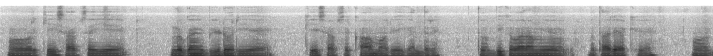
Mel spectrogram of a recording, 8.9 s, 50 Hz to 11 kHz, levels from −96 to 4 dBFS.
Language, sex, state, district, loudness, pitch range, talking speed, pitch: Hindi, male, Rajasthan, Churu, -19 LUFS, 100-105 Hz, 180 wpm, 100 Hz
